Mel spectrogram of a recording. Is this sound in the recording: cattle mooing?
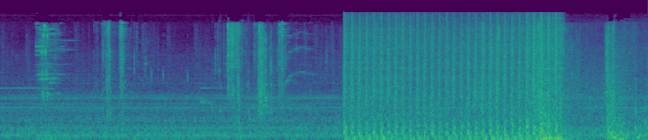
no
